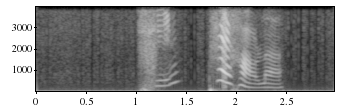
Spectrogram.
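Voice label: xi2ngta4iha3ole, Chinese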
